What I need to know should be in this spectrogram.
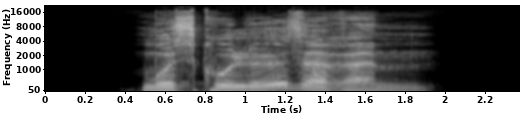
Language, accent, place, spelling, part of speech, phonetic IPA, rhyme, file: German, Germany, Berlin, muskulöserem, adjective, [mʊskuˈløːzəʁəm], -øːzəʁəm, De-muskulöserem.ogg
- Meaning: strong dative masculine/neuter singular comparative degree of muskulös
